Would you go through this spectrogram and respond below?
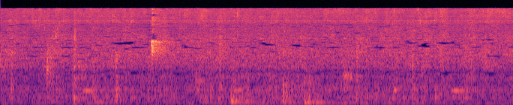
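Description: Tap water runs into a container in a home kitchen, a soft, fairly quiet stream with light splashes and small knocks scattered through it.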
